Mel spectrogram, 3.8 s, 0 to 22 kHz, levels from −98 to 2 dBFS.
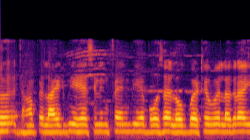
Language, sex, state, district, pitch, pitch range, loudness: Hindi, male, Haryana, Charkhi Dadri, 170 Hz, 165-175 Hz, -16 LUFS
